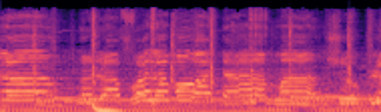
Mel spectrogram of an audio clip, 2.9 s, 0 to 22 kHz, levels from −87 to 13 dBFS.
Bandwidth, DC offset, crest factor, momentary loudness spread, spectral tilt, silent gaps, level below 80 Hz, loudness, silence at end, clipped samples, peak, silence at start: 17 kHz; 0.1%; 12 dB; 4 LU; -4 dB/octave; none; -20 dBFS; -12 LUFS; 0 s; under 0.1%; 0 dBFS; 0 s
